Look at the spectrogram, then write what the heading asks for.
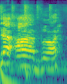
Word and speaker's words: Le Havre: Le Havre.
